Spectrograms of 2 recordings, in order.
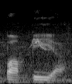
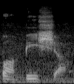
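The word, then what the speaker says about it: bombilla: forth they pronounce it Boma cuz uh for some reason that I guess I'm not really sure why the Double L Sound in Spanish is pronounced sh um just kind of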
